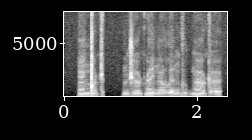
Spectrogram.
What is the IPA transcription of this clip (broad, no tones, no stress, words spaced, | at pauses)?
ɛ̃ŋ͡ǃə̃ʈ | nd͡ʒœ̃ːʈɳəɪ̯nœ̃ʊ̯ ləŋɡul bœ̃ːʈœ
